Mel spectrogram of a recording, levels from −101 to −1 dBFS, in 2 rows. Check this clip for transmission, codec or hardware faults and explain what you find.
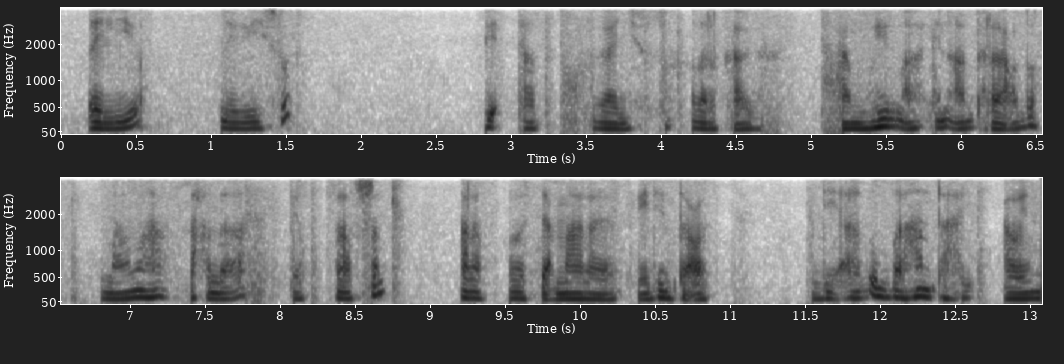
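Sound chopped by the voice detector shows up twice. From 0.0 to 11.56 s, about 5.3 s of the audio is swapped out in pieces, and from 12.54 to 12.84 s another 200 ms goes. The likely cause is the sender's voice detector repeatedly deciding the signal had stopped, muting it and sending comfort-noise frames instead. Quieter syllables and word edges vanish, and the room noise sits about 33 dB below the speech. Unlike packet loss, the gaps are neither silent nor filled with repeated fragments. They hold steady noise matched to the room, and the band-limit stays at the 4 kHz ceiling of the G.711 call path throughout.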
